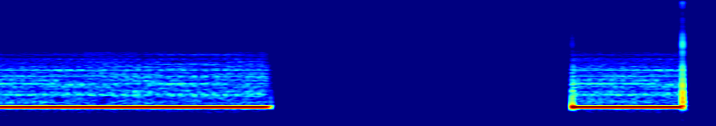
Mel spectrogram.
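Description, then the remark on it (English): A telephone rings with an incoming call, a steady electronic tone in two long bursts separated by a silent pause, loud, with no voices. “I'm so happy you called me.”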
